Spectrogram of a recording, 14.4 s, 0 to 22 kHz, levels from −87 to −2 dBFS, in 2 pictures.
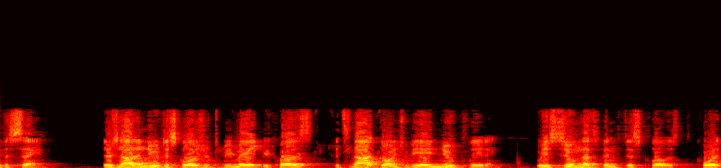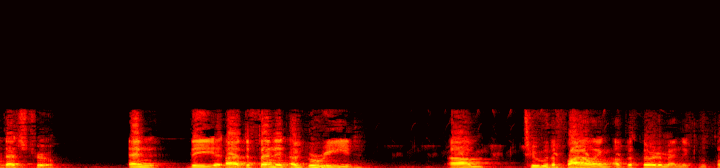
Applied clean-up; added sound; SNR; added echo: neural separator model SepFormer DNS4.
